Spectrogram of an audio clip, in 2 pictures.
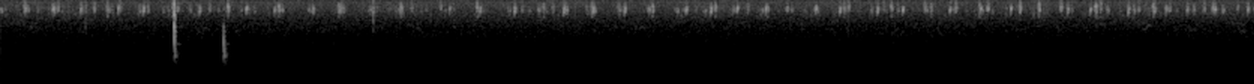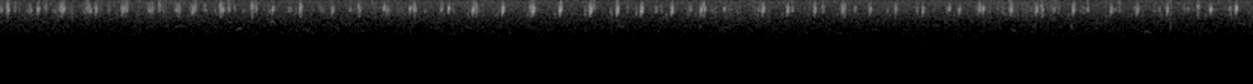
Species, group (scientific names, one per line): Decticus albifrons
Orthoptera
